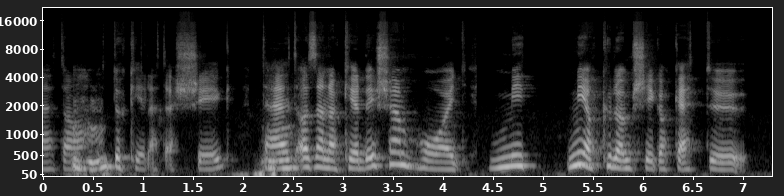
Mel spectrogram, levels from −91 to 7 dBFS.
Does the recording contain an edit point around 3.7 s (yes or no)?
no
